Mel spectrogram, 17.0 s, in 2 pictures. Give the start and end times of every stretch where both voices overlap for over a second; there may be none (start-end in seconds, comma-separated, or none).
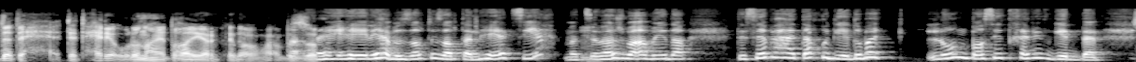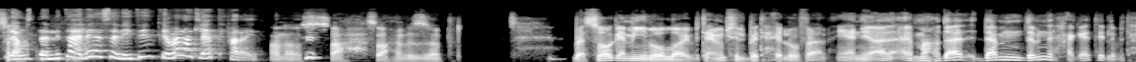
none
